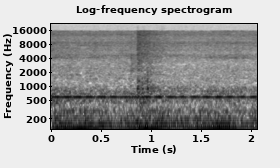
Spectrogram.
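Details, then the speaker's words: Marshall JCM800 2210 100 W split-channel reverb valve head idling, all controls at zero, with bulb limiter removed: quiet steady low hum with faint hiss and a thin higher tone; excess idle hum, tired capacitors suspected. "Yes. She has got a bit of background noise. That was through through the 412. the the customer got it through. It was quite loud."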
